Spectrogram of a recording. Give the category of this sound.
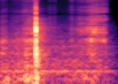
Sound effects > Human sounds and actions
